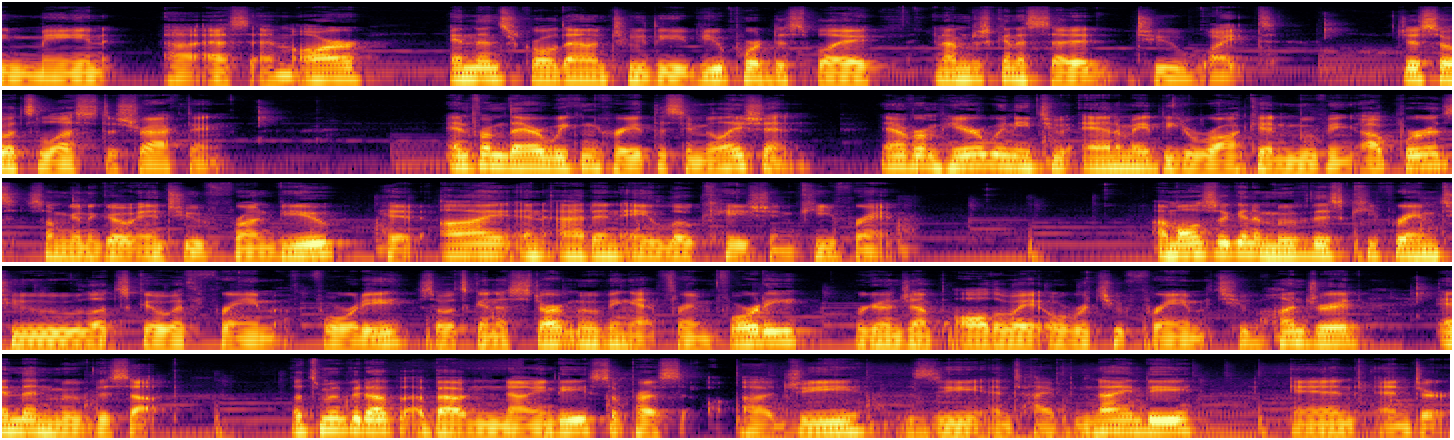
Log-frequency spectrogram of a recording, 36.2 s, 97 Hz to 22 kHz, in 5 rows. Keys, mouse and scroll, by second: 6.4 scroll down 3, 6.5-8.0 middle drag, 8.0-8.5 scroll up 3, 8.5-13.3 shift+middle drag, 13.3 KP_1, 14.3-14.8 scroll down 4, 14.8 shift+middle click, 15.5-16.6 scroll up 1, 16.6-18.2 scroll up 1, 19.4-20.8 drag, 21.3 g, 23.6-26.8 drag, 28.4-28.8 scroll down 2, 28.8 shift+middle click, 29.4-30.0 scroll down 2, 30.6 g.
